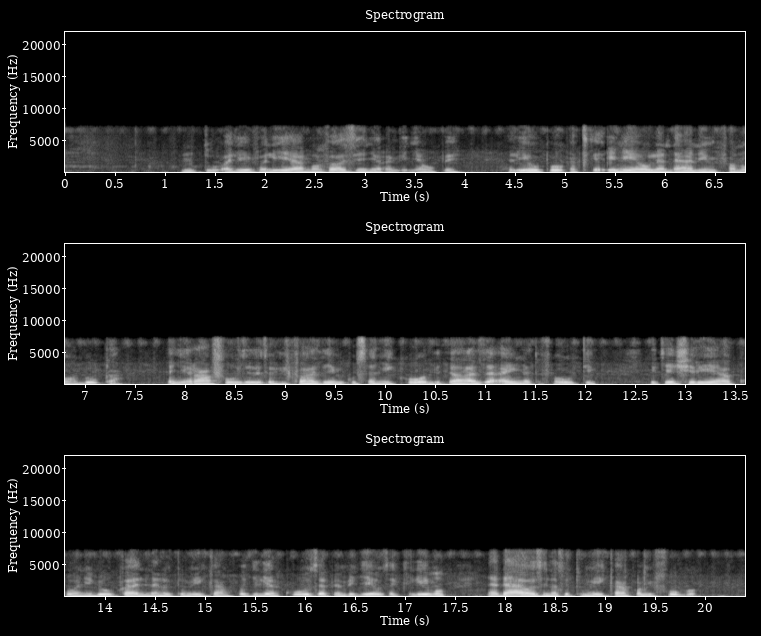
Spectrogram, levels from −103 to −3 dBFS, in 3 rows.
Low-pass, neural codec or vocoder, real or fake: 7.2 kHz; codec, 16 kHz, 4 kbps, FreqCodec, smaller model; fake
